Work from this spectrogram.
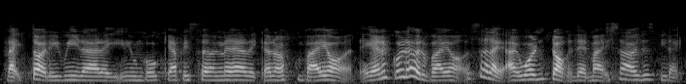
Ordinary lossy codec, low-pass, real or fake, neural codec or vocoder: AAC, 32 kbps; 7.2 kHz; fake; codec, 16 kHz, 4.8 kbps, FACodec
